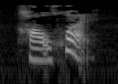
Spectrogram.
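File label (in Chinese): "好坏", Mandarin; chinese flashcards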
